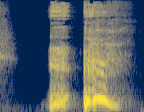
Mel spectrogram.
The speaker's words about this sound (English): I just have a funny little frog in my throat, you guys. I don't know if any of you are having this sort of post-COVID cough thing, but I have a little touch of it and it gets me.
